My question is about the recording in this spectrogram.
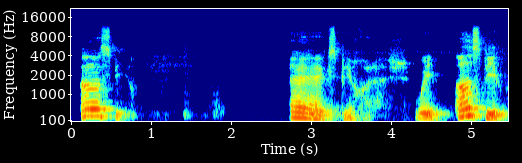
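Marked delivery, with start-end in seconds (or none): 3.6-4.2 breathy whisper on the exhale; whispered release. Shown as a demonstration. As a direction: let the word go out as air. Yoga breathing cue, exhale. (relâchement chuchoté)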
